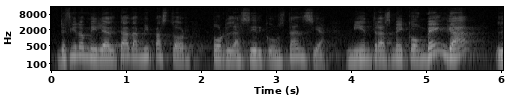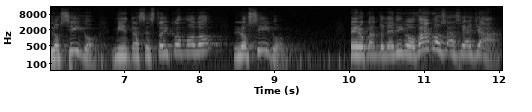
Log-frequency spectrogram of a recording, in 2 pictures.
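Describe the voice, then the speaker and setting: A man's voice: high-pitched, lively intonation, takes it slowly, darkish tone. A man with a Mexican accent preaching a sermon as pastor, emphatic and calling for responses from the congregation.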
